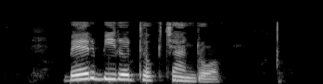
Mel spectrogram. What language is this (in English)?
Luo (Kenya and Tanzania)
